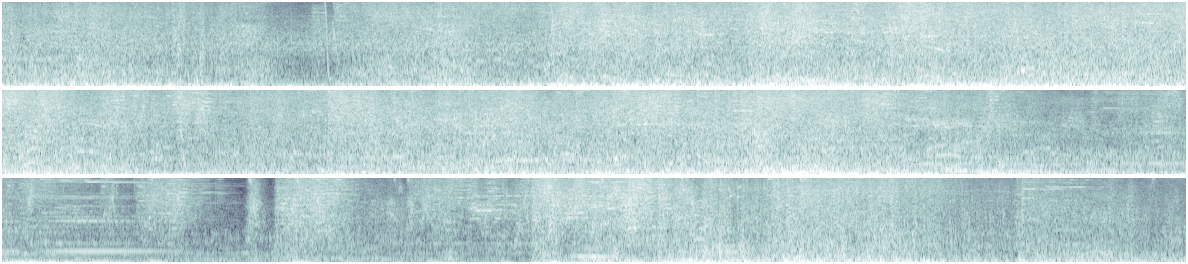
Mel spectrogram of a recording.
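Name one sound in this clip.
Spell blasts and weapon clashes of a computer game battle crackle and boom.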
